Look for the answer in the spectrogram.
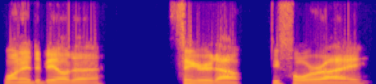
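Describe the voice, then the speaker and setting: A man's voice: on the low side, flat delivery, unhurried, a bit bright, clean tone, no echo. A man talking casually as a sim racer guest on a podcast. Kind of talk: casual interview talk.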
